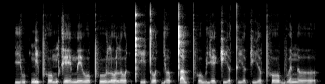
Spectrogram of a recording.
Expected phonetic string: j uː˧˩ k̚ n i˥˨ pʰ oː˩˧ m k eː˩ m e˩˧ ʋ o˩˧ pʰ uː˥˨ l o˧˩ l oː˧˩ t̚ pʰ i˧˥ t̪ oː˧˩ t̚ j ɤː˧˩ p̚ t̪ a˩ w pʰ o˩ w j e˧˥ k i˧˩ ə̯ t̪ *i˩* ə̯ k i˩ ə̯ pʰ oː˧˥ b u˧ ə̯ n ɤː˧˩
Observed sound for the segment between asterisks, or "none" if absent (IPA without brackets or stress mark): i˩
